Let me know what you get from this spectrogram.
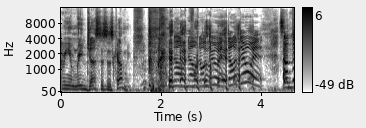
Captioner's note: laugh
